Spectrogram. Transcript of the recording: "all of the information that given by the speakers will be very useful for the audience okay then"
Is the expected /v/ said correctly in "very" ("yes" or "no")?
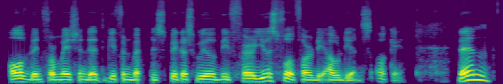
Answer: no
